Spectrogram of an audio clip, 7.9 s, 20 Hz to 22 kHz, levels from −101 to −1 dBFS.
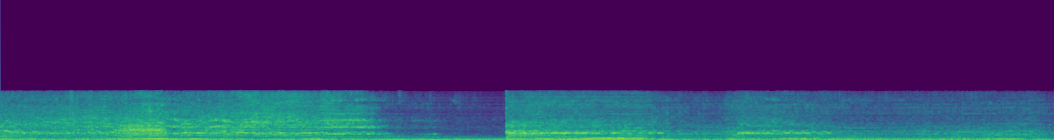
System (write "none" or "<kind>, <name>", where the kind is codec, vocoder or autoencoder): vocoder, HiFi-GAN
